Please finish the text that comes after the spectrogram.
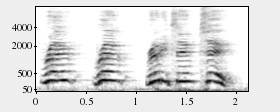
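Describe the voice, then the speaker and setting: A loud, bossy young capybara girl from a children's storybook, acted out by a man. The voice is pitched high and shows off like a smug know-it-all. It sounds in a roomy, echoing space. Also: slow pace, heavily acted. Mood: showy singing. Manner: loud, boastful, shouting answers.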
